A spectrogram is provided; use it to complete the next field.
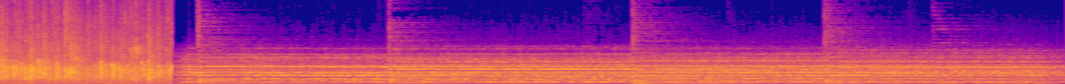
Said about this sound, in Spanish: Muchas gracias. Un aplauso. Gracias.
